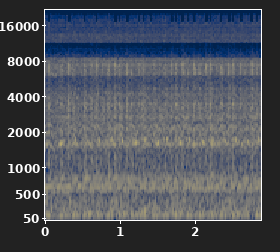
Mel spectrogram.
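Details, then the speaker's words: Astralux M10 sewing machine after repair, tension adjusted with play under 2 mm, cleaned, running open outside its housing: light, quick, even ticking with soft hum, no knocks or rattles; well oiled, runs smoothly, almost whispers. "все машиночка почти Шепчет когда это Соберется в корпус все эти звуки там останутся и будет вообще Тихо тихо работать"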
